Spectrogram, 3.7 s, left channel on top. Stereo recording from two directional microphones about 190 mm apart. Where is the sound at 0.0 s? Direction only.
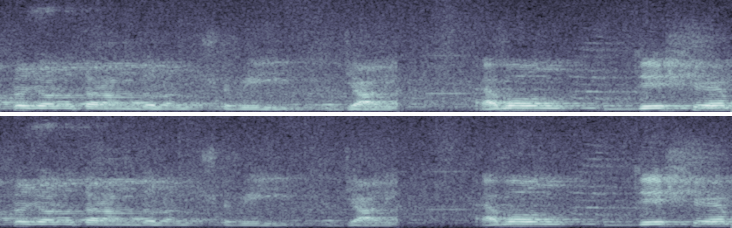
10° left (ahead or behind).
